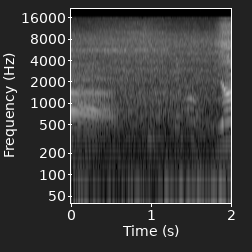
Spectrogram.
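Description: A man's voice trailing off with a falling pitch, then the low rumble of city street traffic until speech resumes near the end.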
